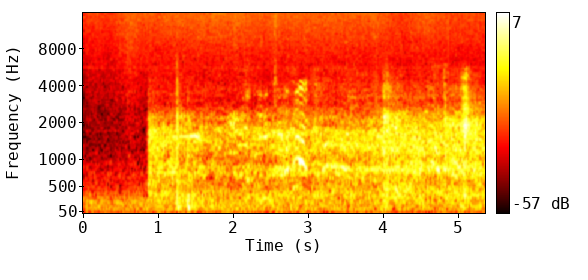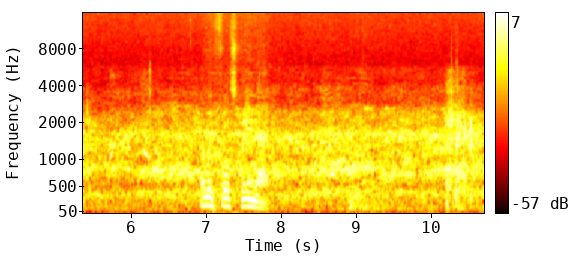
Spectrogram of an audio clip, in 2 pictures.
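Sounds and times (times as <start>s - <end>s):
street and crowd noise with voices: 0.8s - 10.7s
gunfire from live ammunition fired in a street: 3.9s - 5.5s, 8.8s - 10.7s
speech: 6.9s - 8.0s.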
